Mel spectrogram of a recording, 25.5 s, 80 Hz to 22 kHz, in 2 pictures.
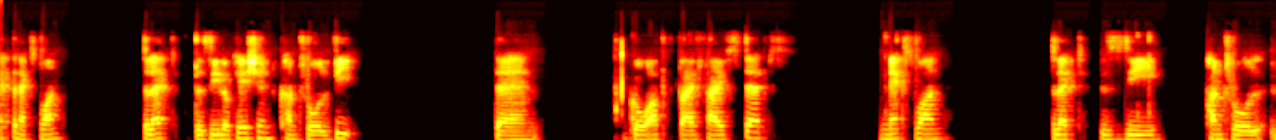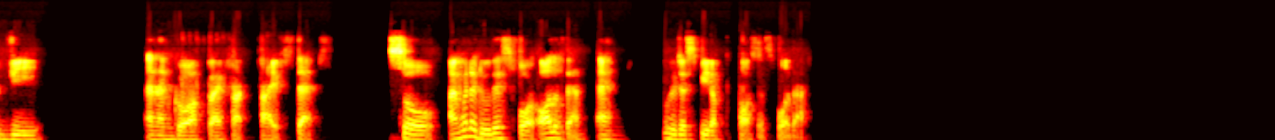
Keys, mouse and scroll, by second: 0.9 click, 1.9 click, 3.3 ctrl+v, 6.8 Right, 6.9 Right, 7.0 Right, 7.2 Right, 7.8 Right, 9.1-10.3 drag, 9.1 right click, 11.4 click, 12.7 ctrl+v, 14.9 Right, 15.0 Right, 15.2 Right, 15.5 Right, 20.2 right click, 21.0 ctrl+v, 21.3 ctrl+z, 21.3 click, 21.4 click, 21.5 ctrl+v, 21.7 Right, 21.7 Right, 21.9 right click, 22.1 click, 22.3 ctrl+v, 22.5 Right, 22.6 Right, 22.7 right click, 22.9 click, 23.1 ctrl+v, 23.2 Right, 23.3 Right, 23.5 right click, 23.7 click, 23.8 ctrl+v, 23.9 Right, 24.0 Right, 24.2 right click, 24.3 click, 24.6 ctrl+v, 24.6 Right, 24.7 Right, 24.8 right click, 24.9 click, 25.0 click, 25.2 ctrl+v, 25.3 Right, 25.3 Right.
